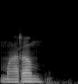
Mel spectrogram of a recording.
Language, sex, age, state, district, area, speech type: Tamil, male, 18-30, Tamil Nadu, Namakkal, rural, read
